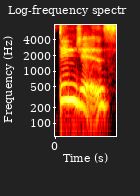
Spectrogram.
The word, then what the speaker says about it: Dinges: It's dinges. A lot of people get it wrong, so don't feel bad. Well, I've never asked, so I was like, it's either. I thought it was. It's Dinges, right?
